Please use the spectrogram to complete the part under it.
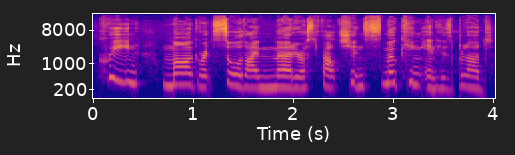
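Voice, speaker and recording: A woman's voice: a little high, normal speed, fairly bright tone, clean tone, no room sound, lightly acted. A woman playing a grieving, defiant noble widow in a Shakespearean audio drama, with declamatory, emotional delivery. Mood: bitter scorn.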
